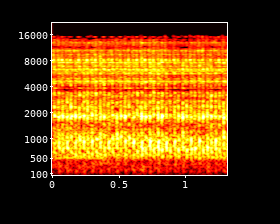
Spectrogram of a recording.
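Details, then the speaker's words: Cheap Banggood kit Stirling engine after smoothing upgrades, power piston left dry: fast, even ticking about twenty beats a second with a light metallic tone; runs faster and quieter, less metal-on-metal noise. "look at it go it definitely runs a lot faster now in fact my entire table is shaking another thing I immediately noticed is that it runs much quieter as well much less metal-on-metal moons"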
